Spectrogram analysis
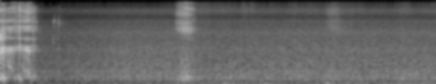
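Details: Female, hard coughing among repeated throat clearing: a loud, harsh cough burst opens, a second comes a few seconds later and a faint third follows, over quiet room noise; forceful coughing.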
